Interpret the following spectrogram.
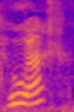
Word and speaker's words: Huath: I'm not 100% sure about the pronunciation, but what I found mostly is Huath.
